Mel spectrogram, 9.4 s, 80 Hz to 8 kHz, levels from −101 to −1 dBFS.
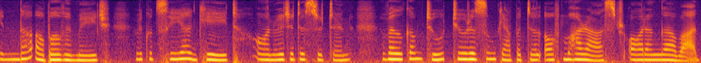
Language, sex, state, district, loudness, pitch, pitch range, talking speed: English, female, Maharashtra, Mumbai Suburban, -15 LUFS, 245 Hz, 235-265 Hz, 135 wpm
